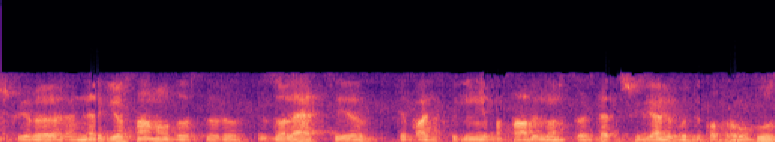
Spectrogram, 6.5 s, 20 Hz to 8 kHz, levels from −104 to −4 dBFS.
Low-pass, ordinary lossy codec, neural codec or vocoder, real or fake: 7.2 kHz; AAC, 16 kbps; vocoder, 22.05 kHz, 80 mel bands, WaveNeXt; fake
